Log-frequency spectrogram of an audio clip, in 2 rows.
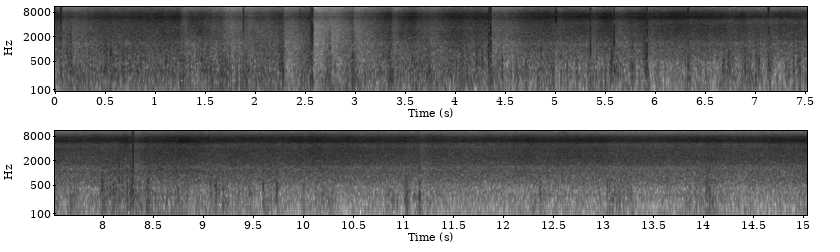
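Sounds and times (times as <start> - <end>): ocean waves breaking: 0.0 - 15.0
wind buffeting microphone: 0.0 - 15.0.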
